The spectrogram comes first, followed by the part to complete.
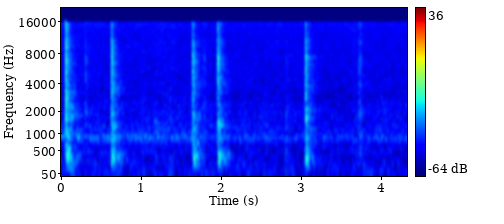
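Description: About six short, sharp clicks at uneven intervals: a stylus or pen tip tapping against a touchscreen display while words are handwritten on it.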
